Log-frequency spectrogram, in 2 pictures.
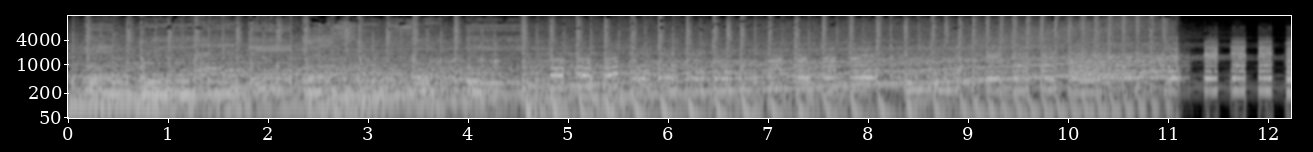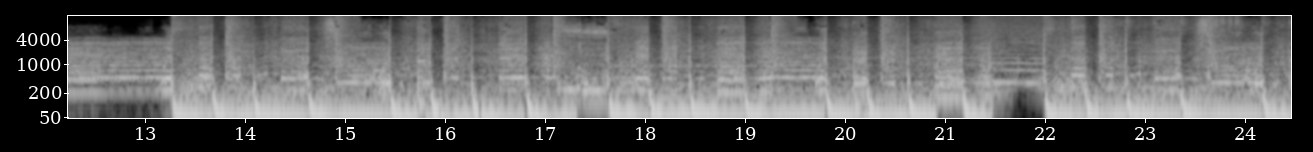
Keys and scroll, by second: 0.1 ctrl+-, 4.0 ctrl+-, 8.8 ctrl+shift+n, 9.0 ctrl+shift+Return, 9.8 b, 17.9 ], 18.1 ], 18.5 [, 19.0 [.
